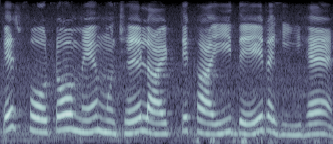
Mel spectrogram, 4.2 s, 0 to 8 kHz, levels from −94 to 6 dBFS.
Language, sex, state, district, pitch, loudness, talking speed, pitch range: Hindi, female, Madhya Pradesh, Katni, 255 Hz, -17 LUFS, 130 wpm, 225-280 Hz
